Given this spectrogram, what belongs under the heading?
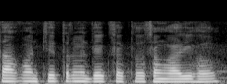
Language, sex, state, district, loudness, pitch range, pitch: Chhattisgarhi, male, Chhattisgarh, Rajnandgaon, -13 LUFS, 130-140 Hz, 135 Hz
